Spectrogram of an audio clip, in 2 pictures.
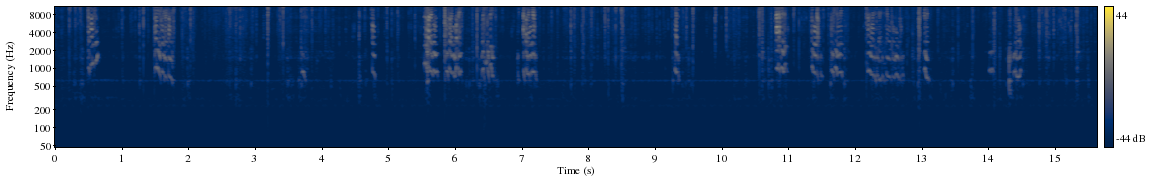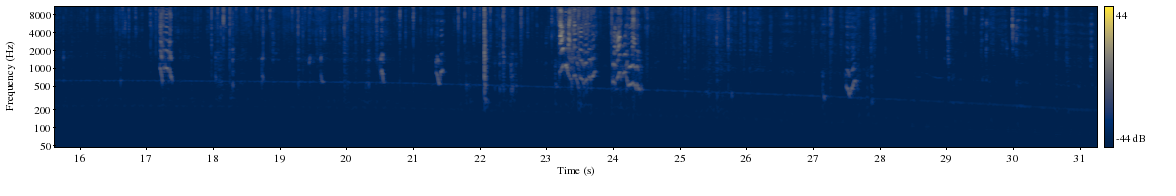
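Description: Eating sounds from someone chewing a burrito: wet chewing and mouth clicks in irregular bursts, the loudest cluster about three-quarters of the way through. Under them a faint steady hum slowly drops in pitch over the second half.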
